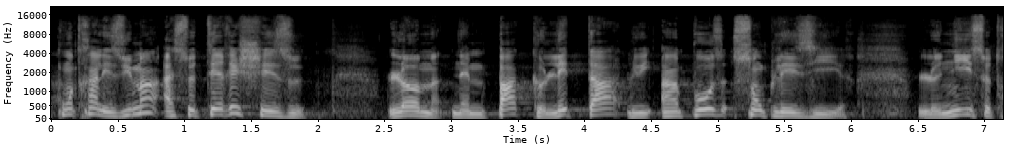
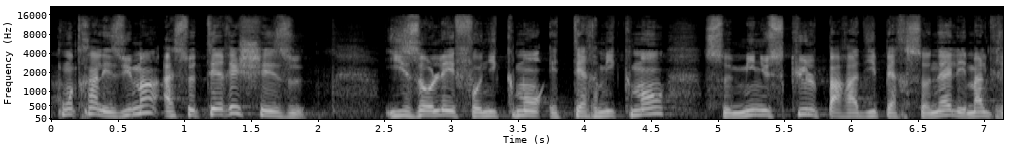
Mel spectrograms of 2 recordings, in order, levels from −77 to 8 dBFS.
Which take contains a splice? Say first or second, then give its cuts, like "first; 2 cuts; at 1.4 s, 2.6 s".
second; 1 cut; at 2.4 s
